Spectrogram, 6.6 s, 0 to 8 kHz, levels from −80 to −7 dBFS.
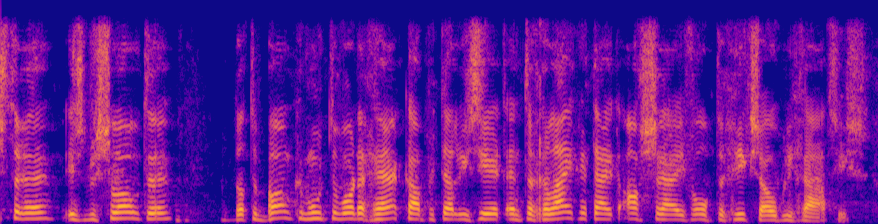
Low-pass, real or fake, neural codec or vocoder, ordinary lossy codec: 7.2 kHz; fake; vocoder, 22.05 kHz, 80 mel bands, HiFi-GAN; none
